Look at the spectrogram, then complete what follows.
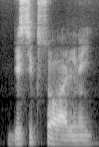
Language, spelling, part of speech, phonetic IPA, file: Russian, бисексуальный, adjective, [bʲɪsɨksʊˈalʲnɨj], Ru-бисексуальный.ogg
- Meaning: bisexual (sexually attracted to persons of either sex)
